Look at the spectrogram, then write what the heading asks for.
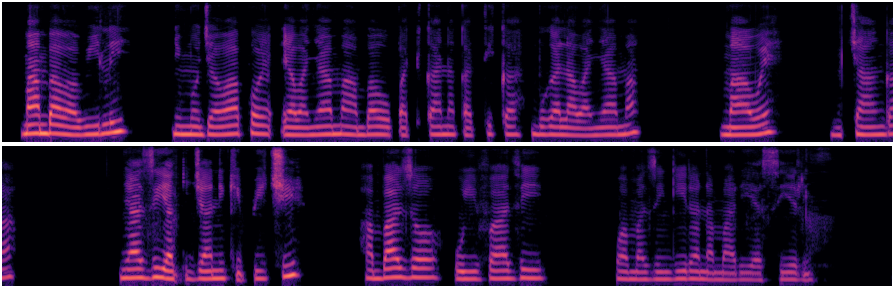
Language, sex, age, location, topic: Swahili, female, 36-49, Nairobi, government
